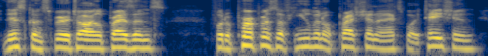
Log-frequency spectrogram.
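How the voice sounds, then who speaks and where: A man's voice: a little high, steady tone, a little fast, a bit bright. A man with a slightly raised voice reads from a book on his podcast livestream. He stops often to comment, repeats key phrases for emphasis and talks straight to the people watching in the chat. His voice comes through a home streaming mic. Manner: talks to a live chat audience. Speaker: podcast host. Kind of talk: reading a book aloud with live commentary.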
